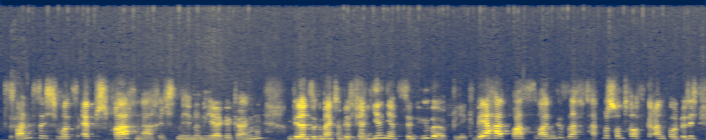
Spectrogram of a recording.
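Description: A woman with a fairly high voice speaks at a moderate pace with lively intonation. Noticeable background noise runs behind her. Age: 40s. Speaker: breast cancer survivor, online community co-founder. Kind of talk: podcast interview.

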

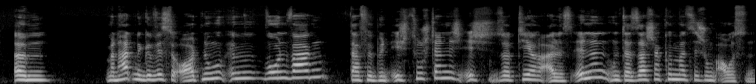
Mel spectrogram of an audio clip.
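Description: A woman speaks with an unremarkable speaking voice at a moderate pace. Her pitch is fairly high and her intonation lively. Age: 50s. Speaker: podcast host, caretaker. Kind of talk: casual chat. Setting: in a caravan.

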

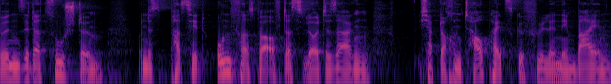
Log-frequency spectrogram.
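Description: Fairly low in pitch, a man speaks quickly with a dark, mellow tone and very even loudness. His pitch varies in an ordinary way, on a very clean recording with a silent background. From Dortmund, Germany. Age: 20s. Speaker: fitness trainer. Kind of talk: casual interview.

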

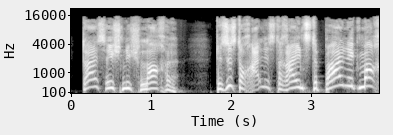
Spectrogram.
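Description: At a moderate pace, a man puts on a character voice pitched extremely high. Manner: scoffing, laughing.

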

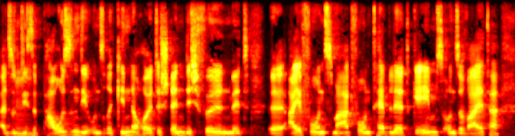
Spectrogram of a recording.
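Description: The pace stays moderate in a normal speaking voice. Intonation remains fairly even. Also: man, medium pitch for a man. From Rhineland, Germany (near Hennef). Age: 60s. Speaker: digital transformation consultant and keynote speaker. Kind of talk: interview.

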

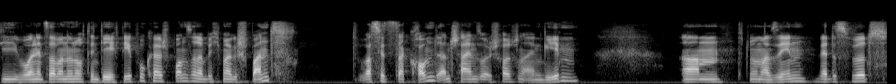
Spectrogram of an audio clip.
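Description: A man speaks in an ordinary speaking voice at medium pitch. His pace is moderate and his intonation fairly even. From Fürth, Franconia, Germany. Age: 30s. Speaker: football fan. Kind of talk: casual chat.

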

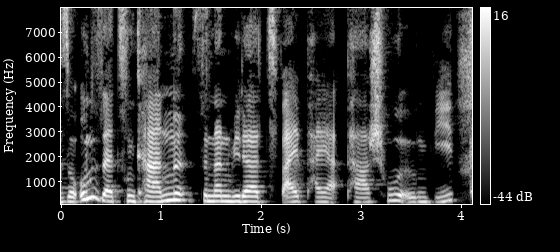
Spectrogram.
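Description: At a moderate pace, a woman with a normal speaking voice talks at a medium pitch with fairly even intonation. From Freiburg, southwestern Germany. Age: 30s. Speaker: project manager and food blogger. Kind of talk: casual interview.

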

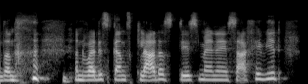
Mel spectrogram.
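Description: A woman speaks at a medium pitch and moderate pace with a slight Upper Austrian accent. The sound is dry and close with no echo, over a quiet background. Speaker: dietitian, nutrition scientist. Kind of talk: interview.

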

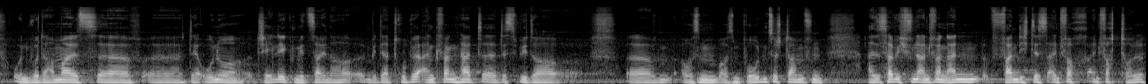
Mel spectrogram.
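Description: Using a fairly low pitch, a man speaks at a moderate pace with monotone, flat intonation. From Heilbronn area, Baden-Württemberg. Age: 50s. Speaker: supermarket owner. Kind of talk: casual interview. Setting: event room above a supermarket. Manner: hesitant, many filler sounds.

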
